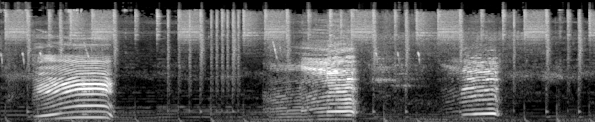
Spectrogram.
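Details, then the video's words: Three separate moos from village cattle, each a loud, rounded bellow that bends up then down, the first strongest and the last shortest, separated by low background rumble. "Village Cows Sound Effect- Cow Mooing"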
